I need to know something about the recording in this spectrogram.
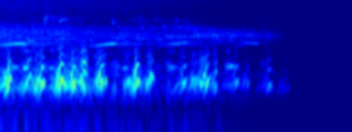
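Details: Male moor frogs croaking at a spring breeding pond, a quick burst of short repeated low croaks fading out after two seconds, then silence.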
